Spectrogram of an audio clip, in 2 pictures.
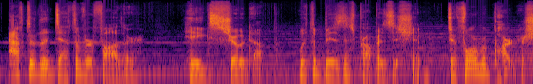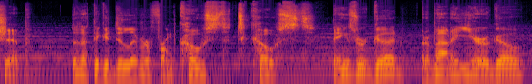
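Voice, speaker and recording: Guy doing a scripted story recap, low voice, music under him. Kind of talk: scripted narration.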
